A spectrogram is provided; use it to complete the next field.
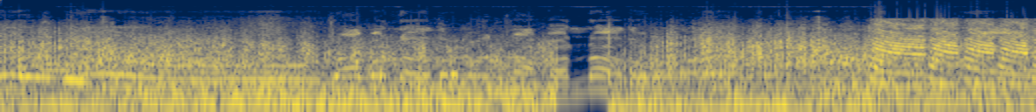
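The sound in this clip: A bomb-drop sound effect: a sudden brief dropout, then a heavy, deep boom, set within a dense, loud music bed.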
